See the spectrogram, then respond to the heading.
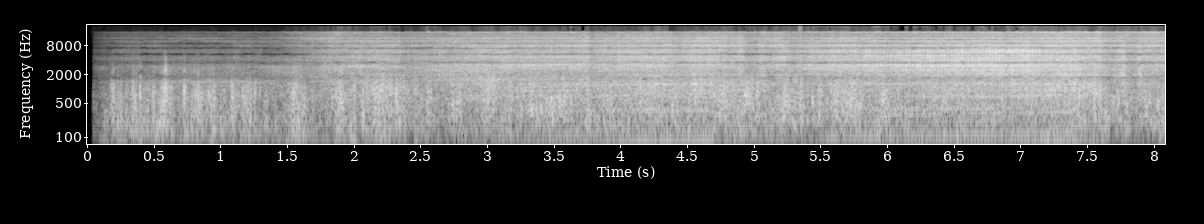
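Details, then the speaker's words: Honda Titan 160 motorcycle revving steadily after a service: rough, rattly knock under the exhaust note. Crankshaft bearing noise, fixed only after the crankshaft, bearings and engine case covers were replaced. "me entregaram um barulho no motor andou quando fui ao trabalho notei que o barulho não tinha parado"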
